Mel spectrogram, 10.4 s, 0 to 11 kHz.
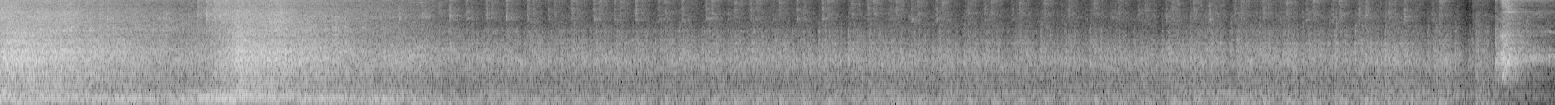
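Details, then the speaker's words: Kawasaki KZ1000 police motorcycle, cold, choke off; a brief rev hangs, then it sinks into a lumpy uneven idle that stumbles irregularly; it runs rough, won't run right, cause still unknown after extensive testing. "obviously that's with the choke off but it just does not want to run"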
